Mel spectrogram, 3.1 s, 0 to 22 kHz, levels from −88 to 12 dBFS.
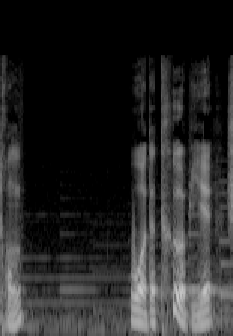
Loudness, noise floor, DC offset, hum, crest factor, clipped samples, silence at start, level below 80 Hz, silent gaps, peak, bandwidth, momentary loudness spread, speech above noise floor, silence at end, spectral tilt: -21 LUFS; -52 dBFS; under 0.1%; none; 18 dB; under 0.1%; 0 s; -46 dBFS; none; -6 dBFS; 11.5 kHz; 9 LU; 32 dB; 0 s; -6.5 dB/octave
